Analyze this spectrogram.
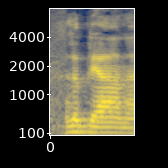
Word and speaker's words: Ljubljana: I've got an extra syllable in there that you don't have. Ljubljana, that's how I would say it.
